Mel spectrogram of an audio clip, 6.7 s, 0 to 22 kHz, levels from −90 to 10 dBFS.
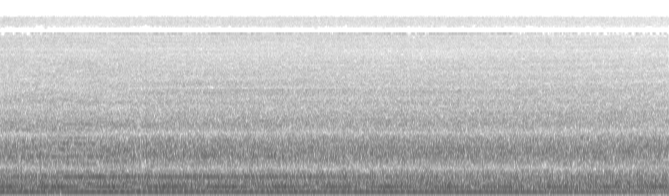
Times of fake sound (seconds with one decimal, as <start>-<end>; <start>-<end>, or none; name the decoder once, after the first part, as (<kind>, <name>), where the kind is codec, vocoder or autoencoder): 0.5-1.3 (codec, SNAC)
